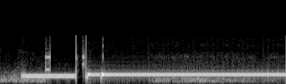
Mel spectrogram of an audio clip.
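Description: Telephone tones during a call transfer: a brief two-note tone, a couple of sharp clicks, then a long steady single-pitch tone held to the end, loud and without talk.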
